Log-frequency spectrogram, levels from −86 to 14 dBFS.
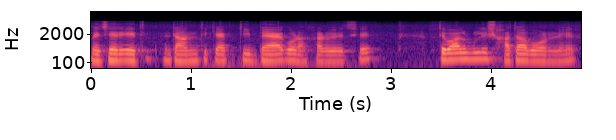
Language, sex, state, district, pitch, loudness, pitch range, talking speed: Bengali, male, Chhattisgarh, Raipur, 125 Hz, -19 LUFS, 120-130 Hz, 145 wpm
